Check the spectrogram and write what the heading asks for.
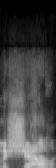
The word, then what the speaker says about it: Michel: It's Michelle, you uncultured swine. I'm really bad at pronunciation.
